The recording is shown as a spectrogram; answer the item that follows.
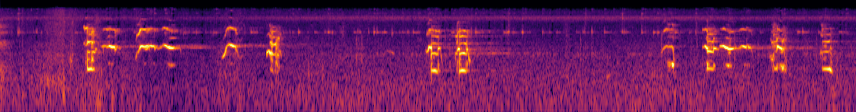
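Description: Rabbit-hunting dogs barking while running a rabbit's trail: short, high barks in bunches of two to four with pauses between.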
